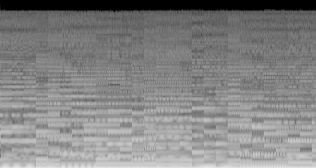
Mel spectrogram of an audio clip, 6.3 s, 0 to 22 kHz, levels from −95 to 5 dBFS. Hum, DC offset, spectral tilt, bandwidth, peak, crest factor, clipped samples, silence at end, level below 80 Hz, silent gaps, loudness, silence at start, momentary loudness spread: none; 30%; -5 dB/octave; 17 kHz; -2 dBFS; 14 dB; under 0.1%; 0 s; -22 dBFS; none; -14 LUFS; 0 s; 1 LU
